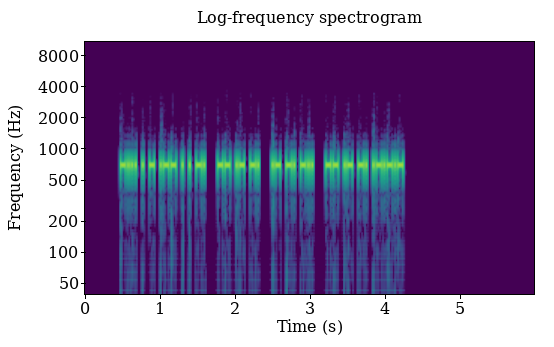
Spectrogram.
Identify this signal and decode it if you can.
Morse code, heard as a keyed tone, about 48 wpm, 700 Hz. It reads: BETWEEN MAN AND MAN.
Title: Sentences from Top 1000 Words - Review Part 1 - 50wpm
